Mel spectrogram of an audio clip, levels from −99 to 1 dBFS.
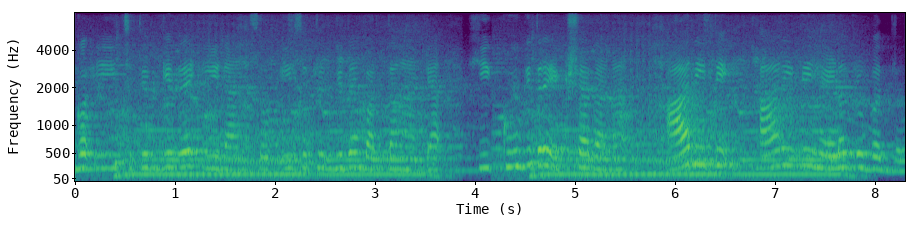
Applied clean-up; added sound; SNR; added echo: none; Race car, auto racing / Engine starting; 4 dB; none.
